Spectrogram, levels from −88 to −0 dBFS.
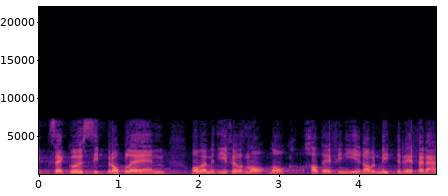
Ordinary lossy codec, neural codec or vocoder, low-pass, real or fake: MP3, 48 kbps; none; 7.2 kHz; real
